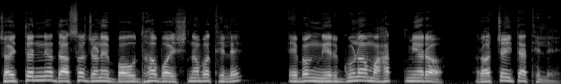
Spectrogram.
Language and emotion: Odia, neutral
